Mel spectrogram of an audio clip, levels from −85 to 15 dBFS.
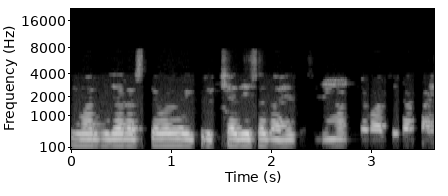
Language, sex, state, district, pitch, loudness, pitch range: Marathi, male, Maharashtra, Sindhudurg, 140 Hz, -16 LUFS, 135-140 Hz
